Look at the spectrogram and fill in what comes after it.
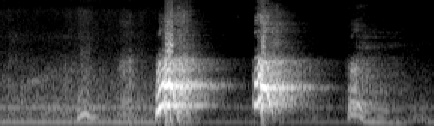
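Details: Dog giving two loud, crisp barks close together, framed by softer, higher little yelps before and after, with a faint steady hum in the background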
